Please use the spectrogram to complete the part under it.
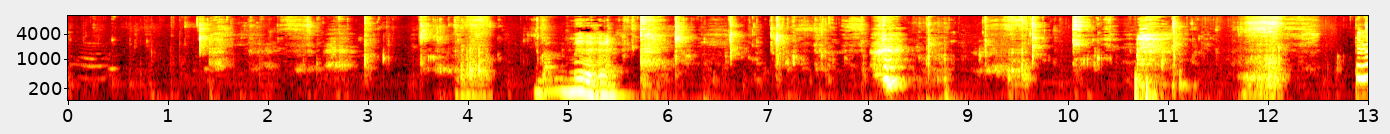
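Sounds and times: chewing: 0.2s - 4.8s, 5.5s - 12.8s
soup slurping: 3.6s - 4.4s, 9.1s - 10.4s, 11.6s - 12.6s.

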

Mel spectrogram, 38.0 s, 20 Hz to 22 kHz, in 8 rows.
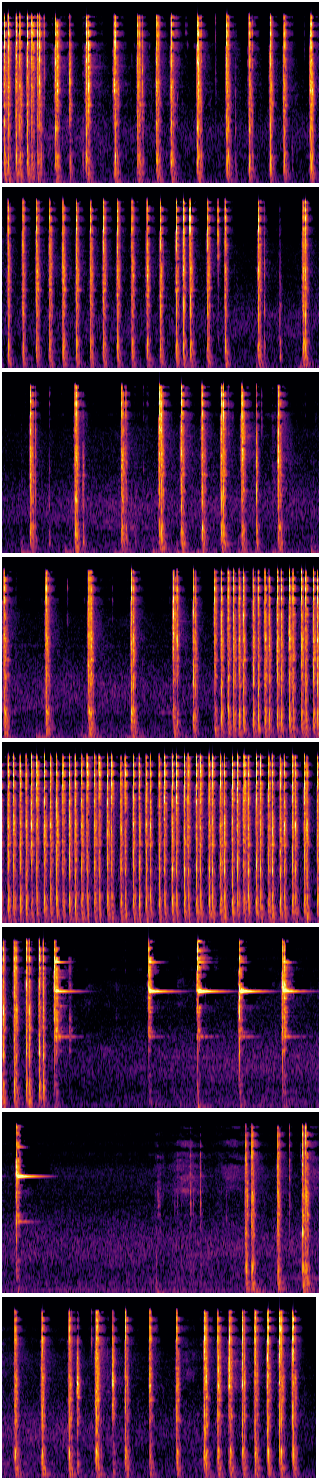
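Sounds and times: sticks striking plastic discs: 0.0s - 25.0s, 30.8s - 37.9s
ringing high-toned strikes: 26.0s - 29.4s.

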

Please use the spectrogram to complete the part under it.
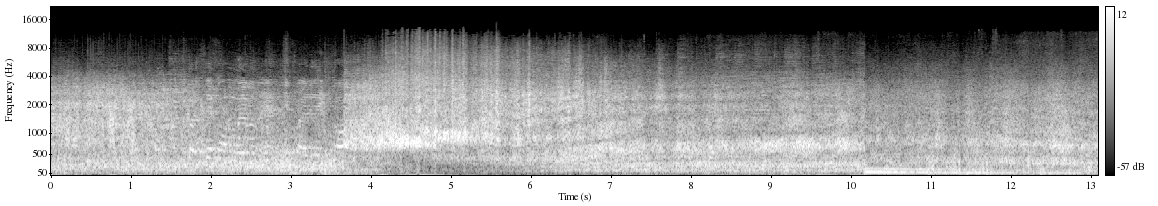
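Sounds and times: jet flying away: 0.0s - 13.0s
turboprop engines passing overhead: 0.0s - 13.0s.

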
